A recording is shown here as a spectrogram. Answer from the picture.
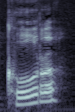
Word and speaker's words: court: Je cours, tu cours, il court, same pronunciation.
